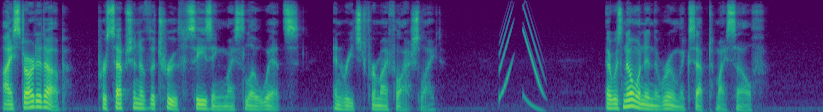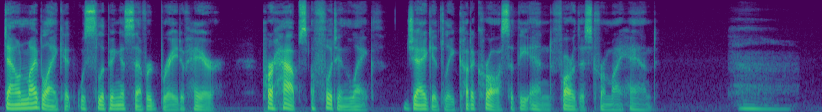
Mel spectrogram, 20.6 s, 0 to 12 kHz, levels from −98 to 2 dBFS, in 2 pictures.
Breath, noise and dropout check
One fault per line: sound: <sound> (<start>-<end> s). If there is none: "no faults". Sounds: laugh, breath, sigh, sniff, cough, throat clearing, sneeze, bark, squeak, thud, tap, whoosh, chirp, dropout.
sound: chirp (6.2-6.8 s)
sound: sigh (19.4-20.3 s)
